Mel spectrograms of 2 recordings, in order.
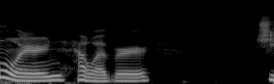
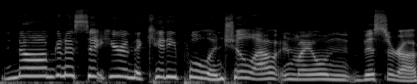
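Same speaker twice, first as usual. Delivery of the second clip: sarcastic mock voice; 7 semitones higher, 3 dB louder than usual. Speaker voicing mother's imagined reply.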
